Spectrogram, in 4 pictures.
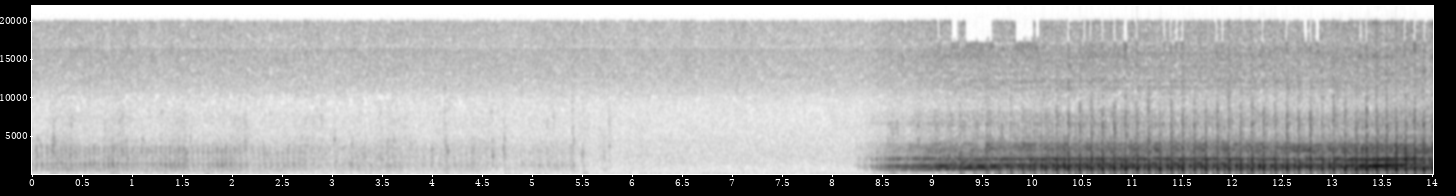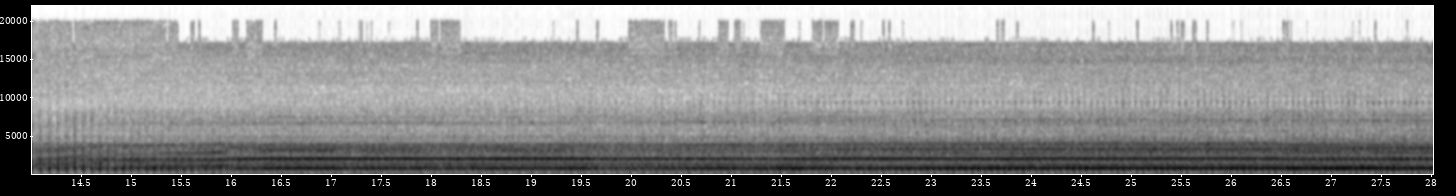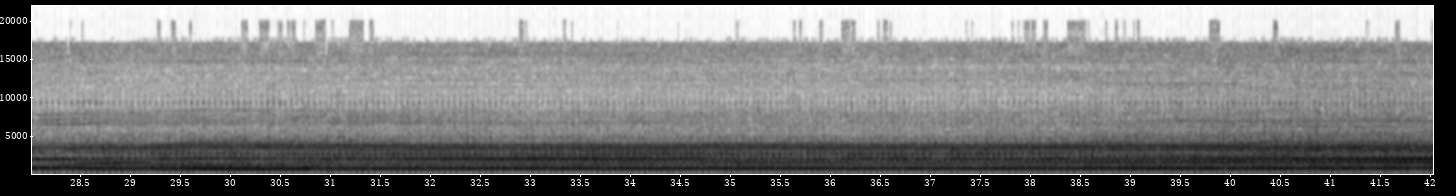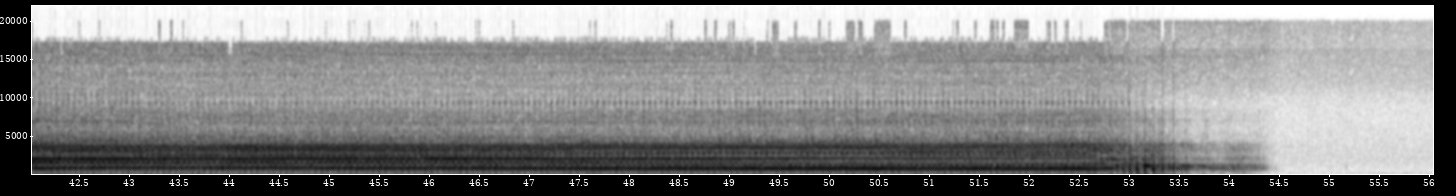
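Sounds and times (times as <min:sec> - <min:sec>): toy washing machine motor whine: 0:08.4 - 0:54.5.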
